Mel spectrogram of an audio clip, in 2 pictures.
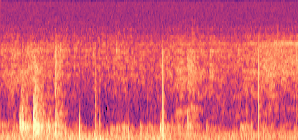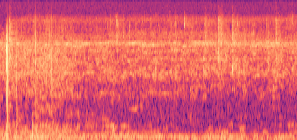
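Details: Indoor room noise with a sliding door, scattered knocks and faint speech early on, then a steady low hum; no animal voice stands out.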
